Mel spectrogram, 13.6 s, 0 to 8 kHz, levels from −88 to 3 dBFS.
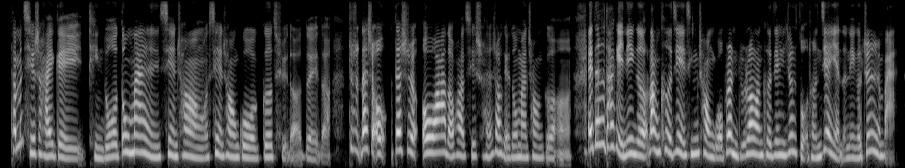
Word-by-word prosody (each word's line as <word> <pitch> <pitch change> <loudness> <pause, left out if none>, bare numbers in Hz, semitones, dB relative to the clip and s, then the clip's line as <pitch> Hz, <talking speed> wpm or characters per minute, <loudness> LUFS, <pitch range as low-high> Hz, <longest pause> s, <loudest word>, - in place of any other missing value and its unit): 他 335 - +3
们 430 - -4
其 275 - -1
实 260 - -4
还 220 -2 +1
给 180 -5 -3
挺 185 -4 -6
多 200 +4 -1
动 290 +6 0
漫 275 -9 +1
献 220 +2 -2
唱 205 -4 -1
献 230 +3 -3
唱 210 -3 0
过 190 -3 -1
歌 205 +2 -3
曲 195 -1 -13
的。 - - -7
对 175 -3 -7
的， - - -11 0.2
就 360 - -8
是 315 - -7
但 340 +2 +4
是 315 - +2
欧 285 -1 +2
但 320 0 +7
是 315 -2 -6
欧 275 +2 +6
阿 285 +1 +7
的 210 -6 +1
话 235 -1 -2
其 220 +1 -8
实 210 -1 -11
很 210 0 -6
少 270 +1 0
给 190 -6 -6
动 200 +1 -3
漫 195 -1 -2
唱 200 -2 -6
歌， 185 -2 -6
嗯， - - -8 0.2
哎， 330 - +10
但 425 +1 +3
是 - - 0
他 385 0 +1
给 270 - +2
那 255 +4 +1
个 225 -3 +3
浪 335 -2 +5
客 295 -3 -2
剑 275 -3 0
心 260 +2 0
唱 240 -7 +1
过 185 -1 -3
我 - - 0
不 - - -15
知 - - +9
道 - - +5
你 240 - +3
知 210 - -10
不 - - -6
知 260 - -2
道 270 - +7
浪 250 -2 +3
客 235 -2 -3
剑 240 +1 -2
心， 235 - +1
就 290 - -2
是 290 - -3
佐 195 -8 -5
藤 195 0 -3
健 310 +3 +1
演 210 - -3
的 180 - -11
那 190 0 -6
个 185 +1 -3
真 305 +5 -2
人 255 -6 -1
版。 220 - -4
230 Hz, 350 characters per minute, -23 LUFS, 200-280 Hz, 0.2 s, 哎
